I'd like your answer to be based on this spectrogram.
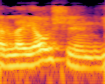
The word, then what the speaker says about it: Laotian: Yeah, Laotian.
